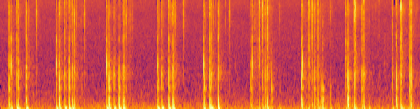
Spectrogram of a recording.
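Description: Long red and black nails tap and scratch the hard fronts of a worn pair of black glossy patent platform boots. Quick clusters of dry taps arrive about twice a second, each with a dull low knock and a brief bright scratchy edge. They stop dead with almost no ring between bursts.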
